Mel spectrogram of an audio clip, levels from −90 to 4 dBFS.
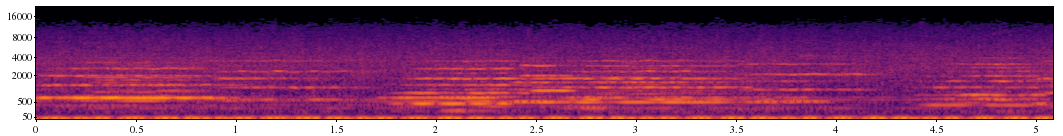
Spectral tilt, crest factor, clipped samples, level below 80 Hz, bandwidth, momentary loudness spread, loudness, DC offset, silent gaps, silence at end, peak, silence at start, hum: -2.5 dB/octave; 12 dB; under 0.1%; -36 dBFS; 13 kHz; 11 LU; -28 LUFS; under 0.1%; none; 0 s; -14 dBFS; 0 s; none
